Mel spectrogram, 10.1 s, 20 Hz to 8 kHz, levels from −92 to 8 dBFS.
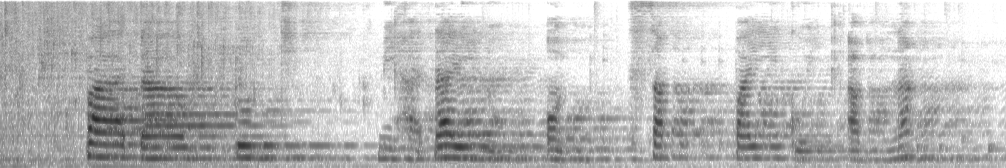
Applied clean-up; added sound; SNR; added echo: none; Drip / Sink (filling or washing); 19 dB; reverberation time 1.9 s.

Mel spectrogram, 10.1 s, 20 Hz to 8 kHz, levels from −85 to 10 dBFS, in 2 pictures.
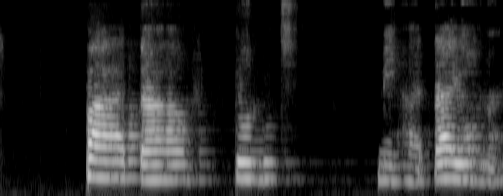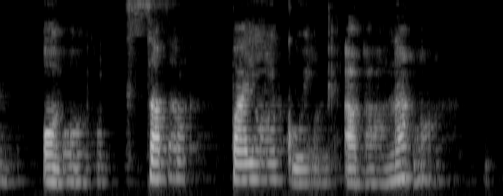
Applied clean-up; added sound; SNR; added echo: neural mask model DeepFilterNet 3.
